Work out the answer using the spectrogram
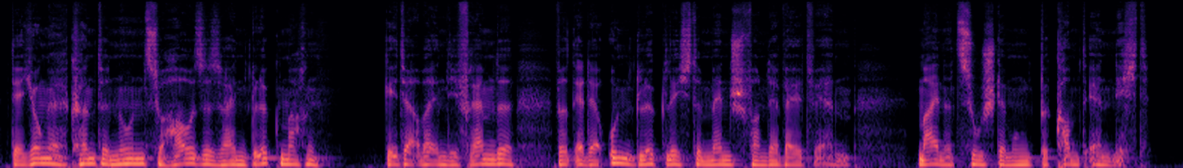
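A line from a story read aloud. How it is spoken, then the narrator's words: Dismayed sighing. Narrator (German): Er war davon sehr betroffen gewesen und hatte seufzend geäußert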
